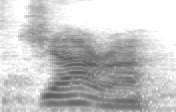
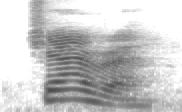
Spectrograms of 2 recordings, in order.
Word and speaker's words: Jarrow: Being able to pronounce Jarrah. Jarrah. Jarra is how it's pronounced. But the other one is Ponteland. Yeah, but Jarrah is spelt Jarrow. And the only people that call it Jarrow are posh gits.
